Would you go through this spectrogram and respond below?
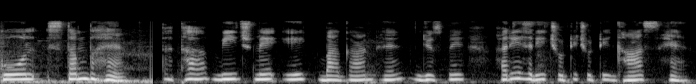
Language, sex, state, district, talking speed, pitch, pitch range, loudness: Hindi, female, Uttar Pradesh, Jyotiba Phule Nagar, 120 wpm, 220 Hz, 205-235 Hz, -14 LUFS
